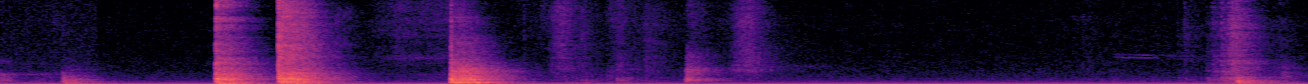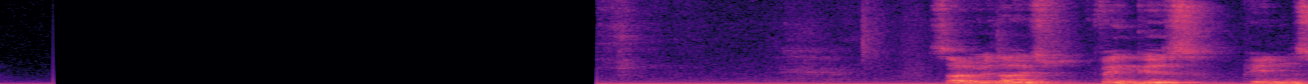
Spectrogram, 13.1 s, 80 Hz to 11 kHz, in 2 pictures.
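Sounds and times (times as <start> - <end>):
low electrical hum: 0.0 - 6.8, 9.6 - 13.0
mallet striking wood chisel: 1.0 - 2.6.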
